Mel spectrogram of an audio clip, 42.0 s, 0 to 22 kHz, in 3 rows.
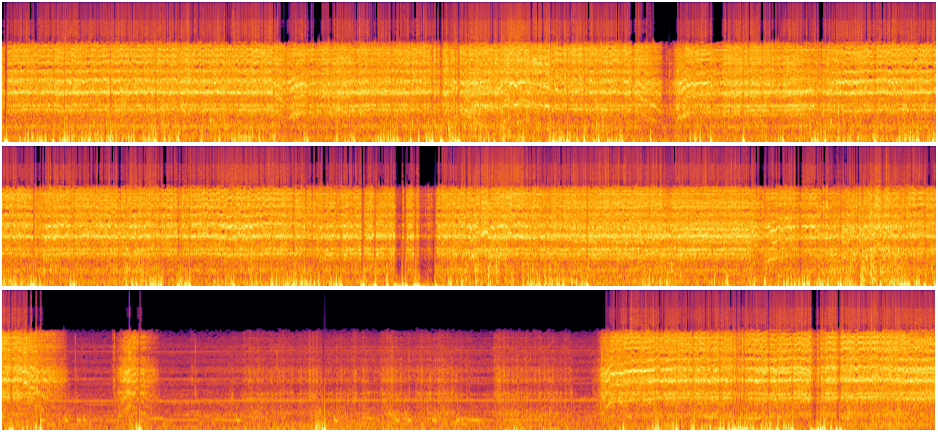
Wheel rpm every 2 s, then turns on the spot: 230, 230, 210, 240, 220, 170, 230, 230, 230, 220, 230, 220, 200, 220, 60, 10, 20, 20, 80, 230, 220.
32-36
